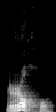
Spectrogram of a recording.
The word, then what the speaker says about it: rojo: E a pronúncia, quando o R começa uma palavra, a pronúncia é sempre vibrante, com R vibrante. Então você vai sempre falar assim: R, com a língua tocando os dentes superiores muito rapidamente. R ro rro. Rojo.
